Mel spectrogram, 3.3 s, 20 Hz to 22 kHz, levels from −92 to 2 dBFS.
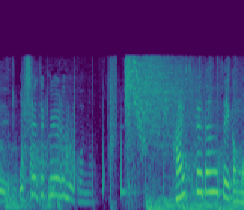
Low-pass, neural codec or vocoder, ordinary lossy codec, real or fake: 7.2 kHz; none; none; real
